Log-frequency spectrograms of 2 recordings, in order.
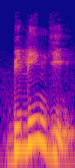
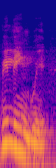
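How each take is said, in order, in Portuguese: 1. O u depois do g é mudo. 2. O u depois do g é pronunciado. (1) "sem o trema, você teria que ler" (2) "e não"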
